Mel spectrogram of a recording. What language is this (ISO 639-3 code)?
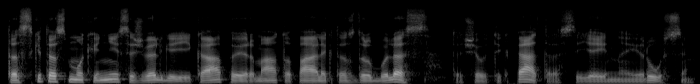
lit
